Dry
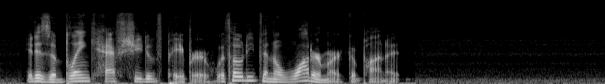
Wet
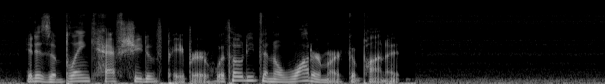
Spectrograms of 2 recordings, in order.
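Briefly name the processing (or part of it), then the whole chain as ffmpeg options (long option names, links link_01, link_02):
ASMR close-microphone chain: -filter_complex "[0:a]asettb=1/sr,asplit=3[link_01][link_02][link_03];[link_01]atrim=end=1.224[link_04];[link_02]atrim=start=1.22:end=2.39,asetpts=PTS-STARTPTS,afade=type=in:duration=0.004:curve=qsin,afade=type=out:start_time=1.166:duration=0.004:curve=qsin,lowpass=frequency=6100:width=0.5412,lowpass=frequency=6100:width=1.3066[link_05];[link_03]atrim=start=2.386[link_06];[link_04][link_05]acrossfade=duration=0.004:curve1=hsin:curve2=qsin[link_07];[link_07][link_06]acrossfade=duration=0.004:curve1=qsin:curve2=hsin,lowshelf=frequency=110:gain=7,acompressor=threshold=-20dB:ratio=5,highshelf=frequency=6500:gain=8,volume=-3dB"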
